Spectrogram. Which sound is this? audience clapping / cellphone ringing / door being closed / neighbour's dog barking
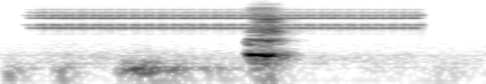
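cellphone ringing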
